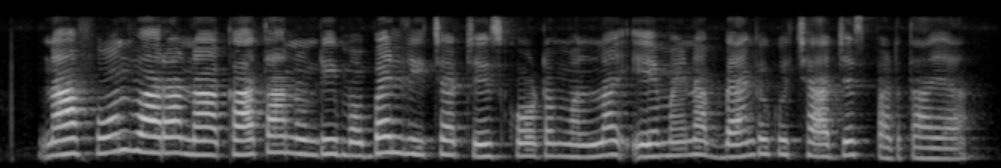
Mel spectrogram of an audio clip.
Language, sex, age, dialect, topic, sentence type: Telugu, female, 60-100, Central/Coastal, banking, question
